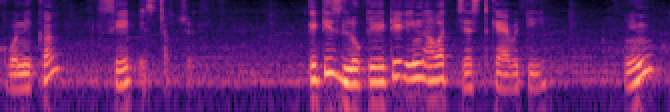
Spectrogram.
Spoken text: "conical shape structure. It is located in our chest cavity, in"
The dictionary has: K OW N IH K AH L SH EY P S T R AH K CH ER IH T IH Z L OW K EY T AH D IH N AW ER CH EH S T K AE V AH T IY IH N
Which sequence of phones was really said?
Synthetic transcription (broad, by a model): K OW N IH K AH L S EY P S T R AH K SH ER IH T IH Z L OW K EY T AH D IH N AW ER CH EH S T K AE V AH T IY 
